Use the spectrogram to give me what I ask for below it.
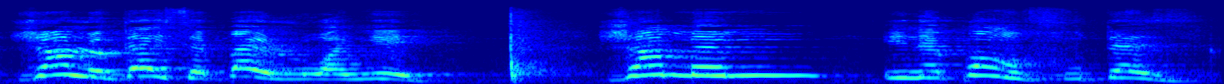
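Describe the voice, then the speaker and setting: A high-pitched woman speaks as a relationship coach. Her delivery is emphatic and repetitive, peppered with street slang. It sounds like a casual advice monologue. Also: sing-song, normal speed, slight background noise.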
